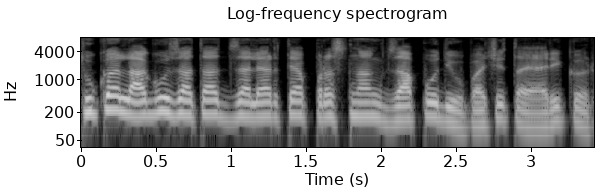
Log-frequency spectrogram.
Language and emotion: Goan Konkani, neutral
